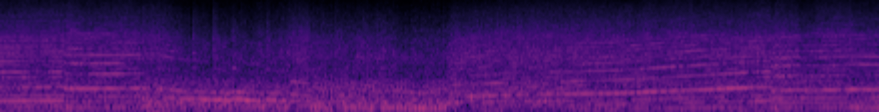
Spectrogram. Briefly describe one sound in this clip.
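A racing car engine drops in pitch as the car brakes hard, then revs up again.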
